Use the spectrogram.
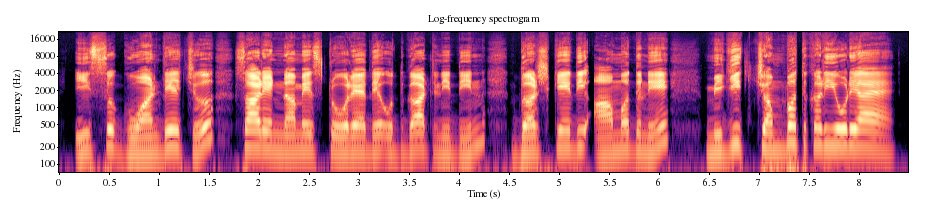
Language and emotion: Dogri, surprised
